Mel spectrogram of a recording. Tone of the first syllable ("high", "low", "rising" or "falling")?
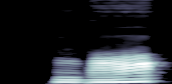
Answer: rising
